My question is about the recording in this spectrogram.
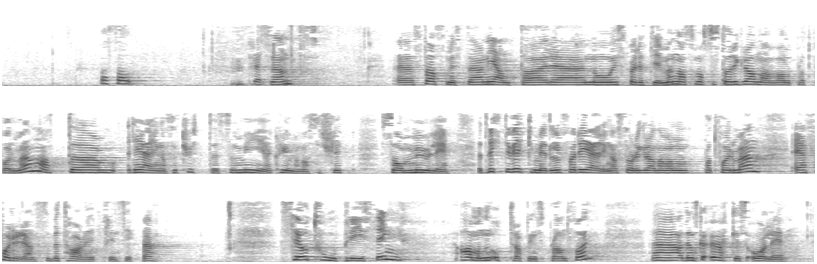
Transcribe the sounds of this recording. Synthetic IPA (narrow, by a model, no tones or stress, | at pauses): pʰɾɛsɪd̪ɛnt̪ | st̪ɑːt̪smɪnɪst̪əɾəɳjɛnt̪ʰɑːɾnuːɪspœɾət̪ʰiːmənɔsɔmɔsɔst̪oːɾɪɡɾɑnɑʋʋɑlpʰlɑt̪fɔɾmənɑt̪ɾɛjeːɾɪŋɑsɑkʰʉt̪ːəsɔmyːəkʰɽiːmɑɡɑsəʂɭɪpː | sɔmːʉːlɪɛt̪ʋɪkt̪ɪʋɪɾkəmɪd̪lfɔɾɛjeːɾɪŋɑst̪oːɾɪɡɾɑnɑʋɑlpʰlɑt̪fɔɾmənʔɛɾfɔɾɔɾɛnsəbət̪ʰɑːləpʰɾɪnsɪpːə | seːʊt̪ʰuːpʰɾiːsɪŋ | hɑmɑnɛnʊp̚t̪ʰɾɑpɪŋspʰlɑːnfɔɾ | d̪ɛnskɑʔøːkəsoːɭɪ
